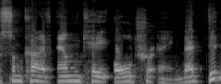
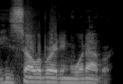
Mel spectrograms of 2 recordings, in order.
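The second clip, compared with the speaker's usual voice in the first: usual speaking voice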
